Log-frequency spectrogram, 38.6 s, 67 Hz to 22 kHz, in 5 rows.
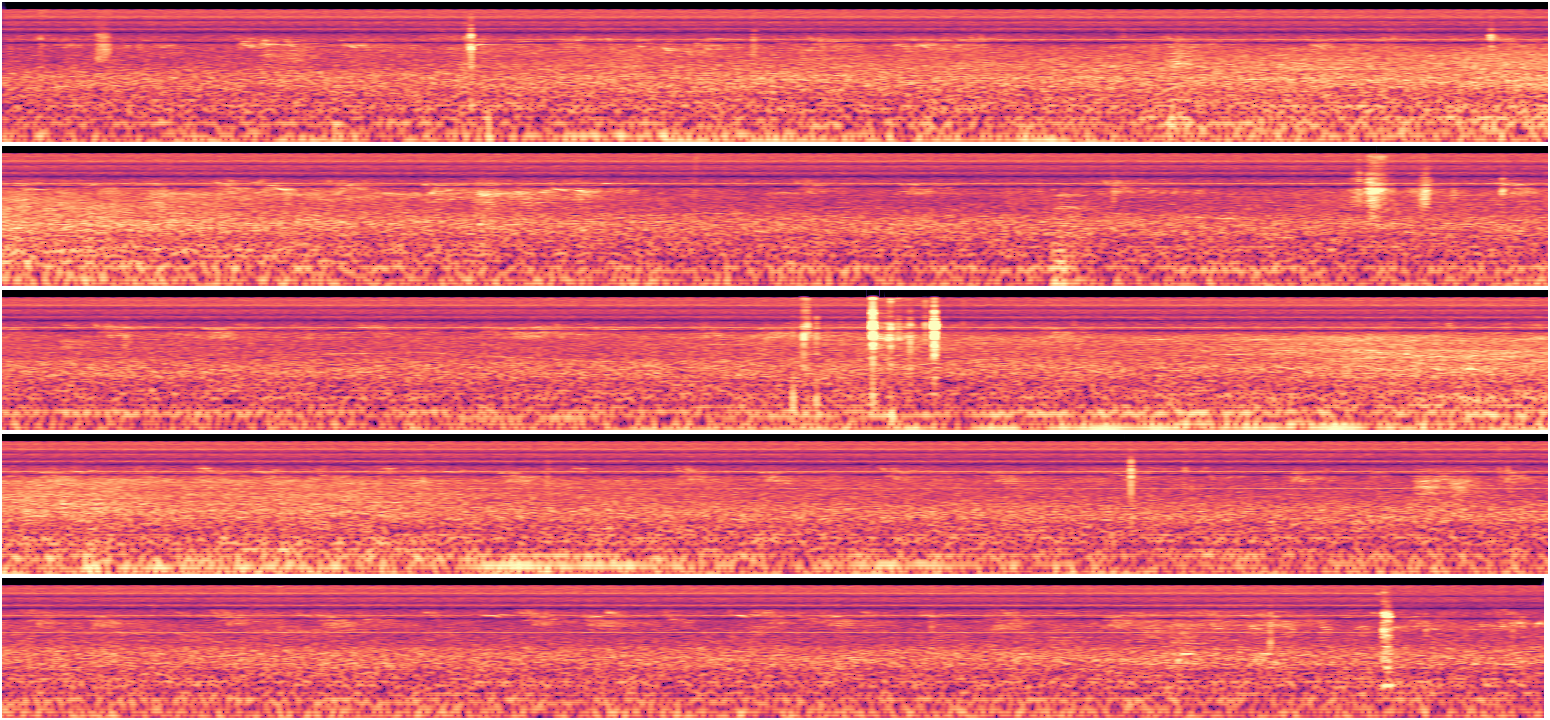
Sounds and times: Insect: 0.0s - 38.6s.

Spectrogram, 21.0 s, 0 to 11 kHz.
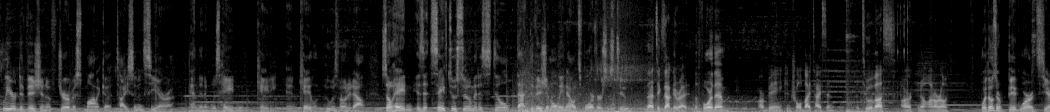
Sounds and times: Speech: 0.0s - 14.6s, 15.2s - 19.0s, 19.6s - 21.0s
Music: 0.0s - 21.0s.

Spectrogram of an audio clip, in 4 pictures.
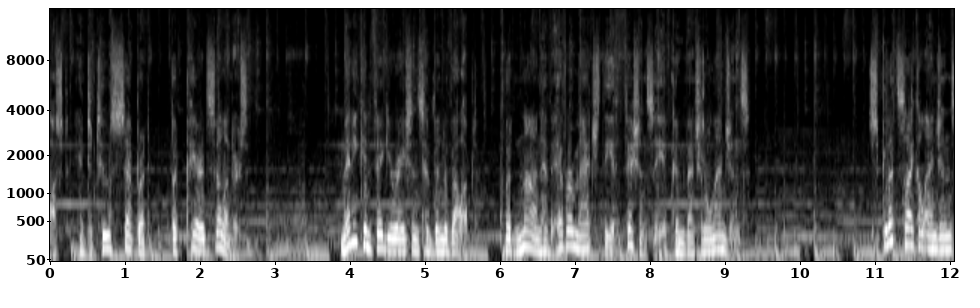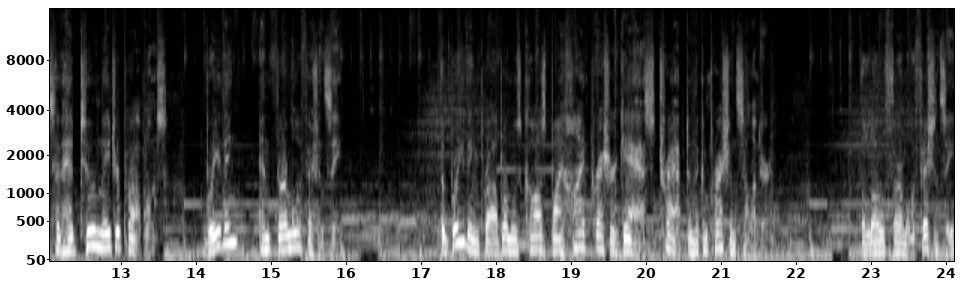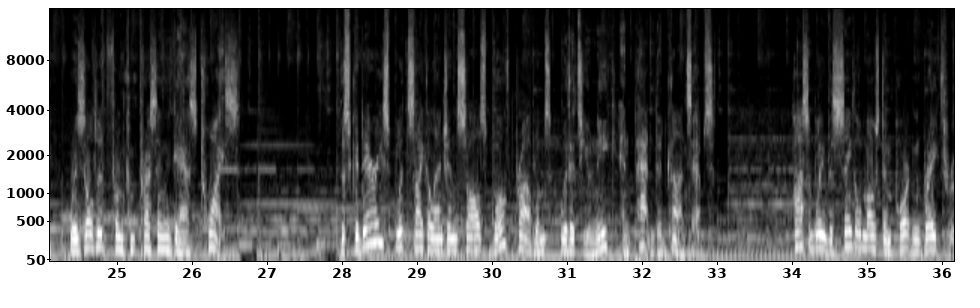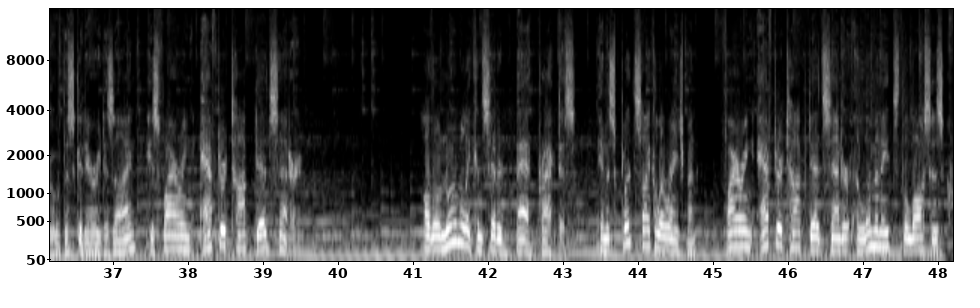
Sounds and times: Speech: 0.0s - 2.8s, 3.8s - 9.4s, 10.9s - 16.0s, 17.2s - 21.8s, 22.8s - 26.7s, 28.0s - 33.0s, 34.0s - 39.6s, 41.1s - 48.2s
Music: 0.0s - 48.2s.

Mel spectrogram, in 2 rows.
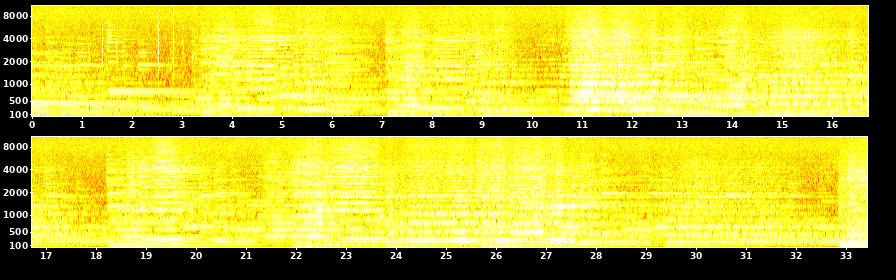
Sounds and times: Violin, fiddle: 0.0s - 33.4s.

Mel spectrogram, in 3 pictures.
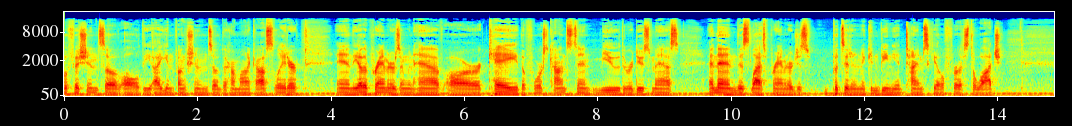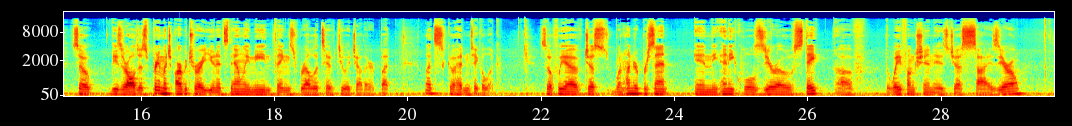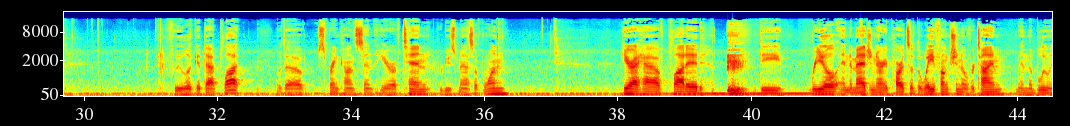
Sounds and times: Speech: 0.0s - 14.1s, 15.0s - 21.4s, 22.0s - 29.3s, 31.2s - 36.4s, 38.1s - 44.5s.

